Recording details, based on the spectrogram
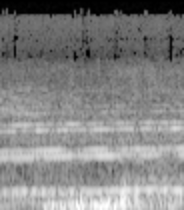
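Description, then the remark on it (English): An air raid siren sounds loudly and continuously in South Korea, its tone holding steady over a low, rumbling background with no voices. “Sirens going off in South Korea.”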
